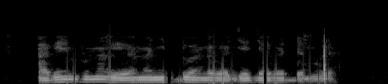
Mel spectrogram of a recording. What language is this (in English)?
Ganda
